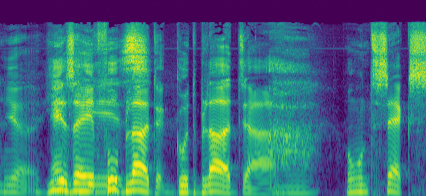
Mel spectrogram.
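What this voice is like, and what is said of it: Bad mock French accent. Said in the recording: “my French accent, very bad... how you do the French accent”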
